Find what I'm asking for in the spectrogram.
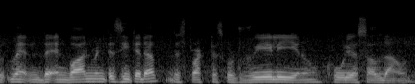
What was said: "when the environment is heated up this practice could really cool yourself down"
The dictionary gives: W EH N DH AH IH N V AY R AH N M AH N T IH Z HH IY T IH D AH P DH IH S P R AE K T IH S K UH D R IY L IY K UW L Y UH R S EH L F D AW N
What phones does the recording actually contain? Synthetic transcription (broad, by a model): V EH N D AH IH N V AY AH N M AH N T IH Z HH IY T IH D AH P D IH S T R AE K T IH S K UH D R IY L IY K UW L Y UH R S EH L F D AW N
